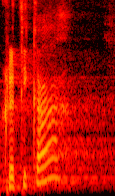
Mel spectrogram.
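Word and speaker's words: Krittika: things on the critic remember kritika rhymes with critical critical critical it's not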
